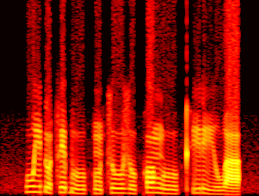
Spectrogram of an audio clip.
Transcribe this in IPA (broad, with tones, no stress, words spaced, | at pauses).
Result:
wi˦ɗʊ˨t͡sɪ˦ɓuː˨ kũ˨t͡suː˦zu˨ kɔ˦ŋuː˨ kʼi˦ɾiː˨wa˨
